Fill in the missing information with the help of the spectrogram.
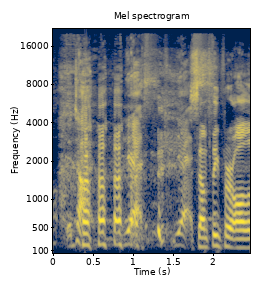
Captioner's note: laugh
